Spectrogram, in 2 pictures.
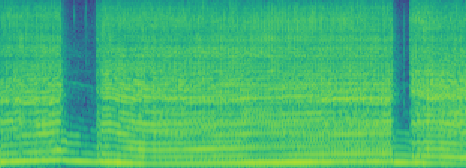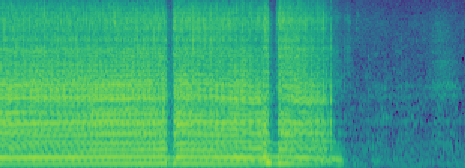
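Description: A man imitates a turbocharged car engine with his mouth, producing a loud, buzzing, sustained engine drone that rises and dips in pitch like revving and gear shifts, with brief breaks, then fading to near silence.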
